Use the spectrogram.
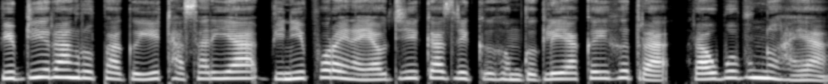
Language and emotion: Bodo, neutral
